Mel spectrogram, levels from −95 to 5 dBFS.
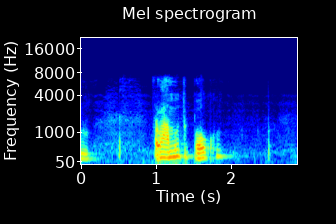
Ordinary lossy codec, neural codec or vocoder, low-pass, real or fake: Opus, 24 kbps; codec, 24 kHz, 1.5 kbps, HILCodec; 7.2 kHz; fake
